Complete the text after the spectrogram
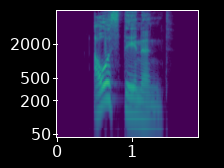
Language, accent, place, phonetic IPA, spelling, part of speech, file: German, Germany, Berlin, [ˈaʊ̯sˌdeːnənt], ausdehnend, verb, De-ausdehnend.ogg
- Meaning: present participle of ausdehnen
